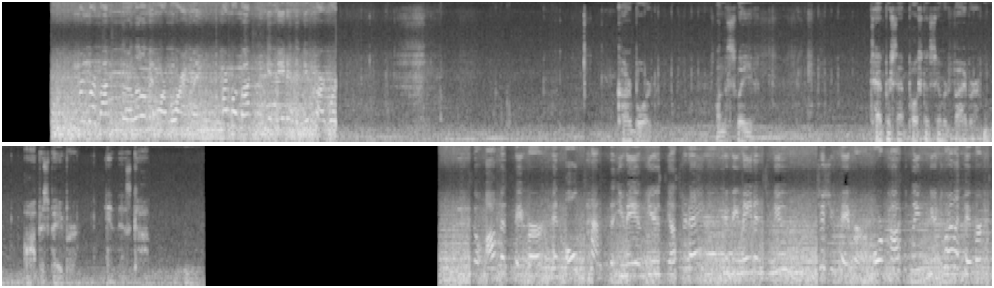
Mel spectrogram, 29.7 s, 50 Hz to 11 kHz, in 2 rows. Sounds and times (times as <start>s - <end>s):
Speech: 1.2s - 5.0s, 9.2s - 9.8s, 13.0s - 17.1s, 21.9s - 29.7s.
